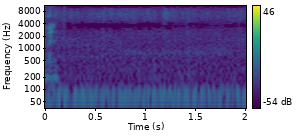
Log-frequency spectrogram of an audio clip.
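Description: A steady low rumble with no other clear sound over it.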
